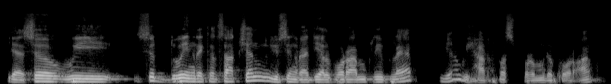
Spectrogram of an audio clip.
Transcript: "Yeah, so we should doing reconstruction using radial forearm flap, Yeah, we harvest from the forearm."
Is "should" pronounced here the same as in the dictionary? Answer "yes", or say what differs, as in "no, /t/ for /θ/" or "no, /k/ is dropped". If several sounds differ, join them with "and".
no, /s/ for /ʃ/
